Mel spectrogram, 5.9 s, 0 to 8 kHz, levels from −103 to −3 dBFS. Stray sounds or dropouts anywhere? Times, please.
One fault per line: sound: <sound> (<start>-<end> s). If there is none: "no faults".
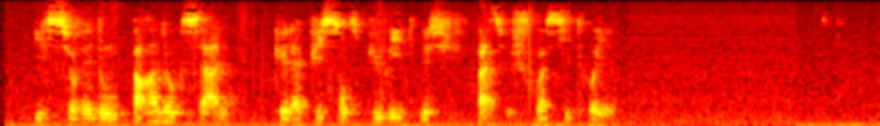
no faults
